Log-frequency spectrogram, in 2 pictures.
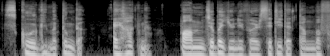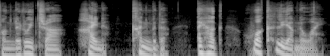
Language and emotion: Manipuri, fearful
